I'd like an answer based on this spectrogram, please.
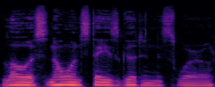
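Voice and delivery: dark, heavy tone. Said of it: "Why you talking like".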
